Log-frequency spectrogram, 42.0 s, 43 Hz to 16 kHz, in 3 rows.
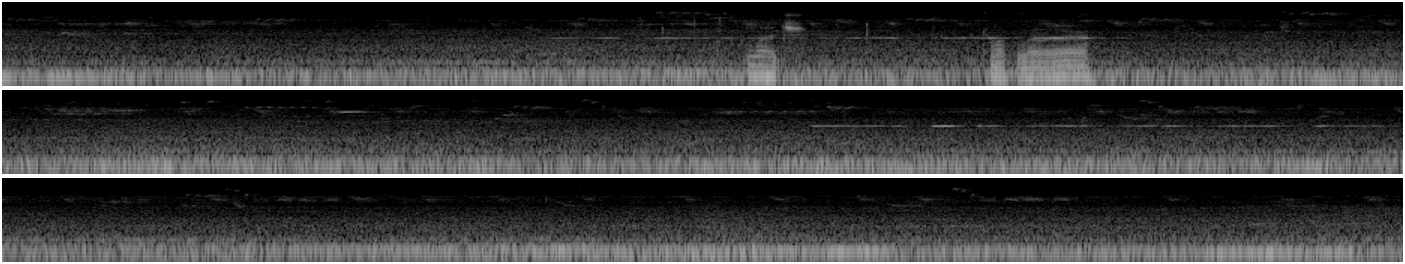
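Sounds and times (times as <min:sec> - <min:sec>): birds chirping: 0:00.0 - 0:42.0
low engine rumble: 0:00.0 - 0:42.0
vehicle reversing beeper: 0:03.9 - 0:14.2, 0:20.6 - 0:29.6.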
